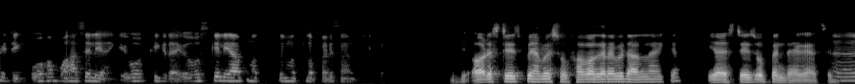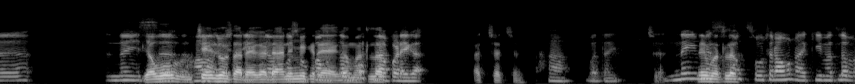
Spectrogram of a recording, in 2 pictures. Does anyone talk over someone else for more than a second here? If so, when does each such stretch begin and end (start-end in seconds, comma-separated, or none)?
10.0-12.4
